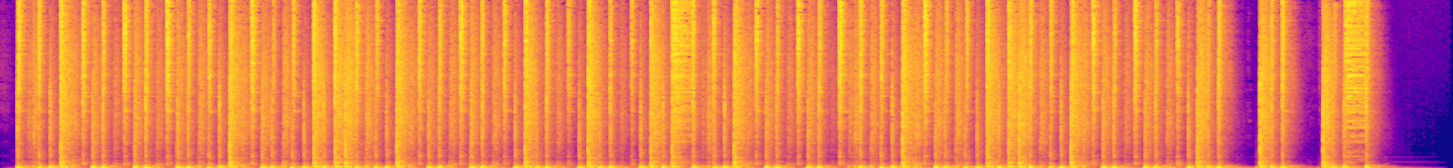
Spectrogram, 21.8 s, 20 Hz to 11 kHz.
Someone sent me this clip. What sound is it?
mLoops #6 95 BPM
A bunch of drum loops mixed with compression and EQ. Good for Hip-Hop.
150, Acoustic, BPM, Beats, Compressed, Drum, EQ, Electronic, Hip, Hop, Loop, Snickerdoodle, mLoops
